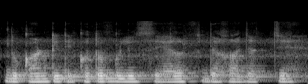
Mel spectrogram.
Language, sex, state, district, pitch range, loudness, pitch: Bengali, male, Assam, Hailakandi, 130-135 Hz, -17 LUFS, 130 Hz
